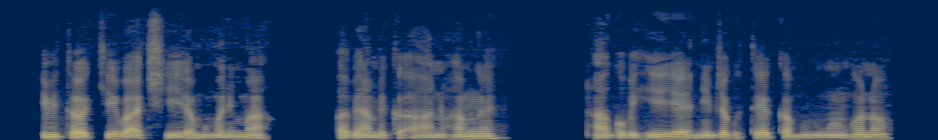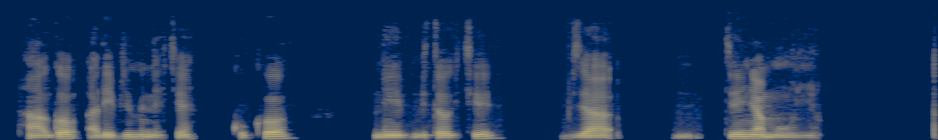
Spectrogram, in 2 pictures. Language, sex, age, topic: Kinyarwanda, male, 25-35, finance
